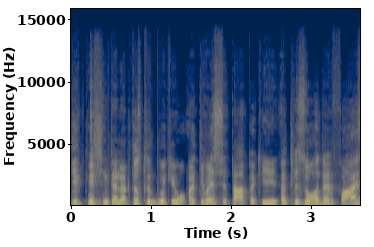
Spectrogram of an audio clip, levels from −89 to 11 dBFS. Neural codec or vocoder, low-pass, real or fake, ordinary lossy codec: codec, 44.1 kHz, 2.6 kbps, SNAC; 14.4 kHz; fake; AAC, 48 kbps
